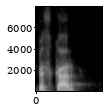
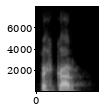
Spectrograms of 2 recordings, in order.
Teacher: La S pronunciada como más bien como una J o como una aspiración. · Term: aspirada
